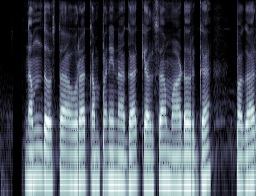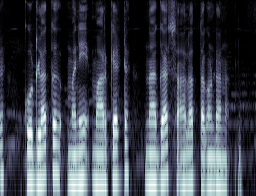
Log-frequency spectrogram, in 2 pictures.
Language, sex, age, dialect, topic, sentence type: Kannada, male, 18-24, Northeastern, banking, statement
